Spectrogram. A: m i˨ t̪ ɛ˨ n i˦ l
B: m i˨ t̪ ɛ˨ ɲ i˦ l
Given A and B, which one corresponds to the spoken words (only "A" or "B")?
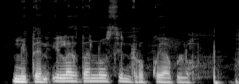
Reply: A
